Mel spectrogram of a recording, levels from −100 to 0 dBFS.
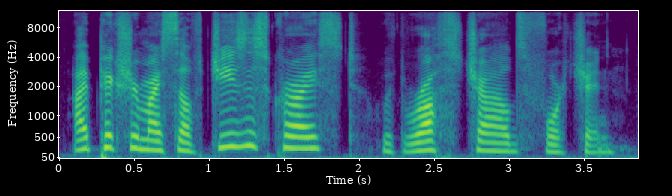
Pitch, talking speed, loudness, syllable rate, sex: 215 Hz, 125 wpm, -19 LUFS, 4.3 syllables/s, female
